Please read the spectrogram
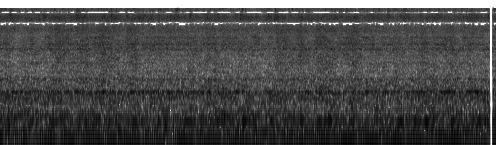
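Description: Treadmill motor running steadily, a constant hum with a higher whine above it. The sound cuts out for an instant at the start and at the end.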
